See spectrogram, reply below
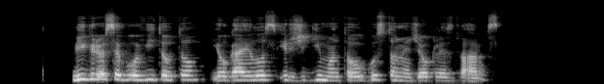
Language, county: Lithuanian, Kaunas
